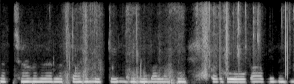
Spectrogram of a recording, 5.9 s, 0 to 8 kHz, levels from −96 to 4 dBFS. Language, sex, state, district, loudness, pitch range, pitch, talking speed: Hindi, female, Bihar, Lakhisarai, -23 LUFS, 260-270 Hz, 265 Hz, 90 wpm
